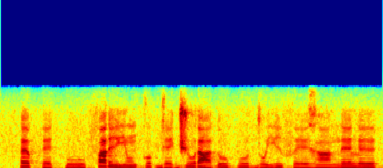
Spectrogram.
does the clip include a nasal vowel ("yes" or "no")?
yes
